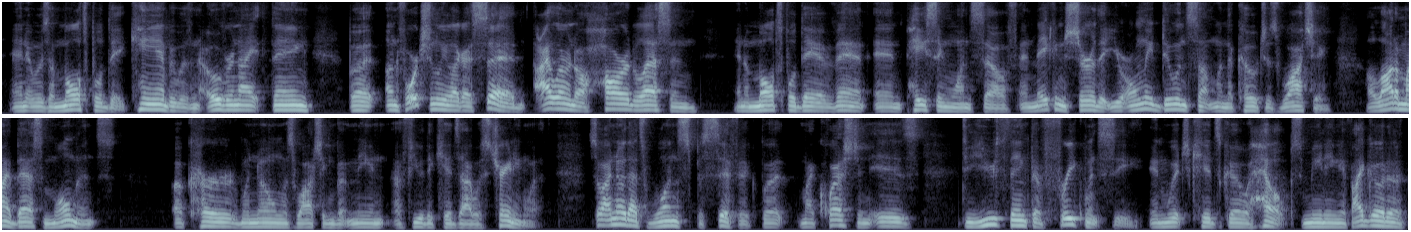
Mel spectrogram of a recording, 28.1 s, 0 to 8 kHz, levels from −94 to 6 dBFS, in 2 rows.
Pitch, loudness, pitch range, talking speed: 110 Hz, -27 LUFS, 95-125 Hz, 195 wpm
